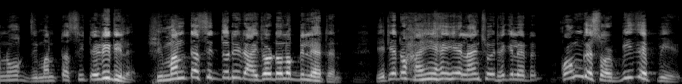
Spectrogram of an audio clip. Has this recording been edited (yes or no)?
yes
